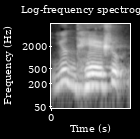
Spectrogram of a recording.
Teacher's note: Yuddheshu, the second dha is mahapranaha.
